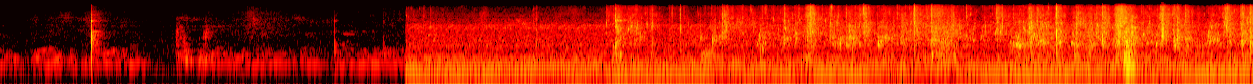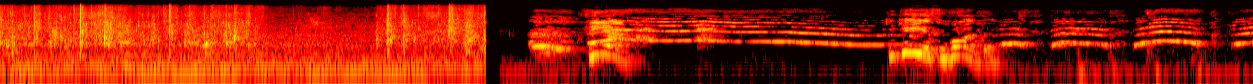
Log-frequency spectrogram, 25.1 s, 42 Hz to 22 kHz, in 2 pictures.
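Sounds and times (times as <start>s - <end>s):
steady low hum: 4.1s - 17.4s
water splashing and trickling: 4.1s - 17.4s.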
